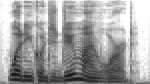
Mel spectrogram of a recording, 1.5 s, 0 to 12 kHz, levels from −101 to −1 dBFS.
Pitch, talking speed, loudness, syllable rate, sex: 150 Hz, 320 wpm, -17 LUFS, 7.0 syllables/s, female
